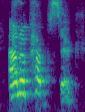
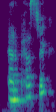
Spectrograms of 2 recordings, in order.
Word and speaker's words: anapestic: Anapeptic, yes. Anapestic? Yes. that is definitely it. Thank you, Rachel.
